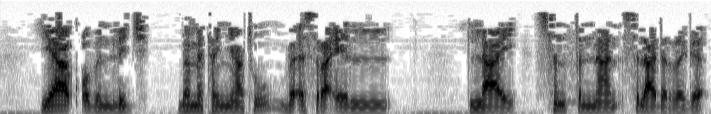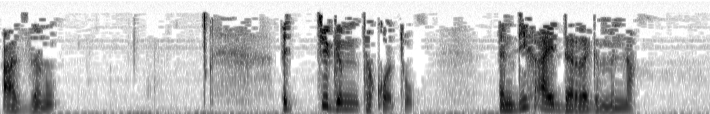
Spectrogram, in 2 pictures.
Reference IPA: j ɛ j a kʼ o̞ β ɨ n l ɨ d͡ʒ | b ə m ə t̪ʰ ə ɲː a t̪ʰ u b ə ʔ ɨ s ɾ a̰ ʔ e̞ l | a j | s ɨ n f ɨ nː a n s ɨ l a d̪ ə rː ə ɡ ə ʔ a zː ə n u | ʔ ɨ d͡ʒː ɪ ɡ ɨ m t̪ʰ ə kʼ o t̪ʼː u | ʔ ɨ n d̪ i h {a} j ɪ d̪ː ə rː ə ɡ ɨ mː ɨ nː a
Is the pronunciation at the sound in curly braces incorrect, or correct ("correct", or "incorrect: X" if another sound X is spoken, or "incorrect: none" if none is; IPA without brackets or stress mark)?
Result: correct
